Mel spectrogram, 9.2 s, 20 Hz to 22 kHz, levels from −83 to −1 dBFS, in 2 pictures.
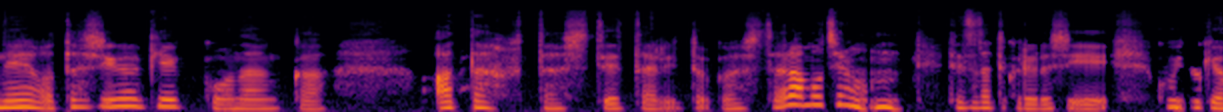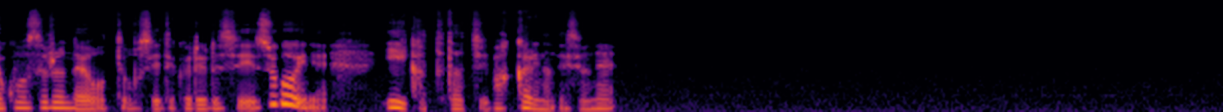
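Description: At 2.92 s the speech abruptly picks up pace and stays rushed to the end of the clip, running at about 1.86 times its earlier rate while the pitch holds steady. This time-stretched section sounds rushed. The likely cause is software compressing the audio to fit a shorter length, preserving pitch by discarding short slices of the waveform and splicing the remainder together.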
